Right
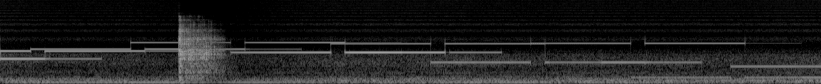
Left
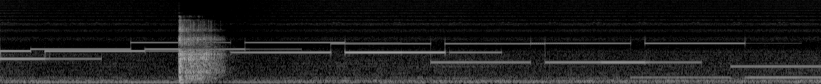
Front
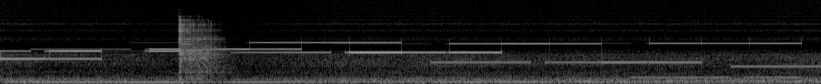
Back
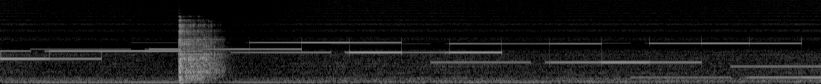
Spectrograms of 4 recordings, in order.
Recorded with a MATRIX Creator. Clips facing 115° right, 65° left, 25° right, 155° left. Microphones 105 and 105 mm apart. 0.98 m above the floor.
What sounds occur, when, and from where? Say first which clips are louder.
0.0 s an insect: right 1 dB, back 4 dB; 75° right, 4.5 m
1.8 s a gunshot: left 5 dB, back 14 dB; 125° left, 1.2 m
